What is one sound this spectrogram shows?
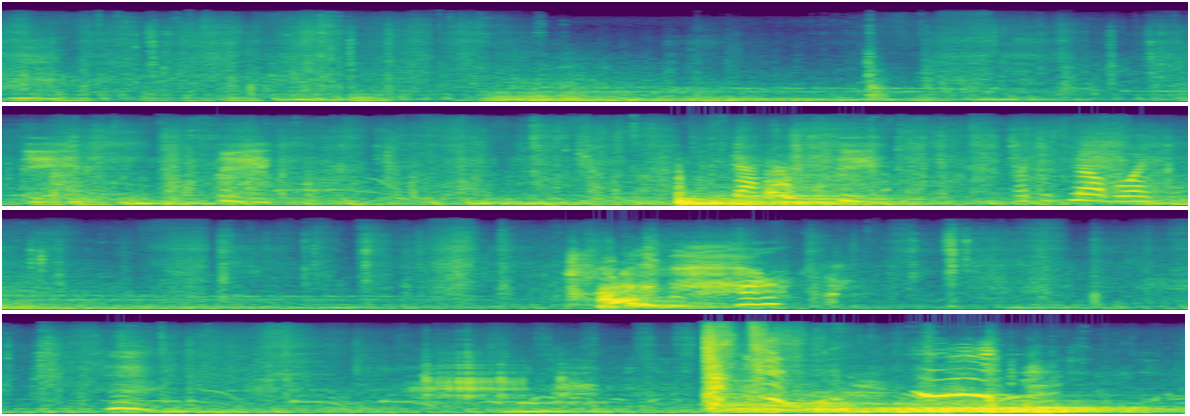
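Tall grass rustles as someone crawls through it.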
